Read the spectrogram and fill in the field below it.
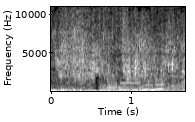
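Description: Water runs steadily from a tap or showerhead over a pet snake being rinsed, a continuous splashing hiss with no voices over it.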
